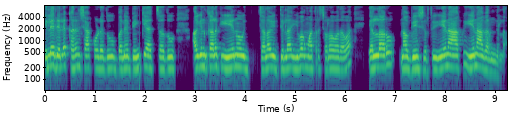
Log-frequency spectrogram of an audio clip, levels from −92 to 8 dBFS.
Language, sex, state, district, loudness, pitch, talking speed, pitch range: Kannada, female, Karnataka, Bellary, -16 LUFS, 195 Hz, 145 wpm, 185-205 Hz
